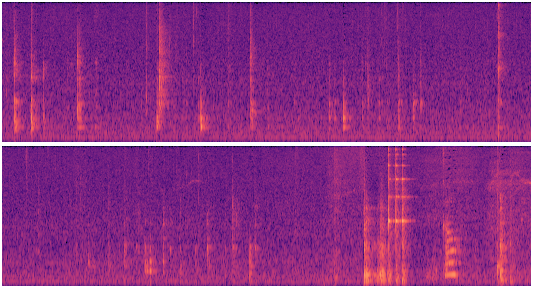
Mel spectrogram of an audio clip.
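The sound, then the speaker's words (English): Repeated short scrapes and clicks of a utensil against a blender jar as the last of a silky avocado mixture is scooped out, irregular, ending in a louder cluster of knocks and scraping. “Okay, I'm gonna scoop every last bit of it out.”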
